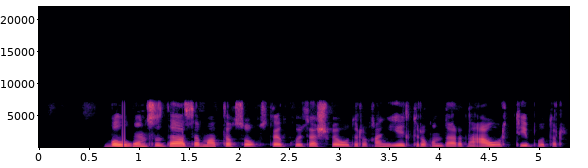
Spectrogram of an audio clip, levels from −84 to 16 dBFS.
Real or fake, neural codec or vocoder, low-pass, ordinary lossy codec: real; none; 7.2 kHz; none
